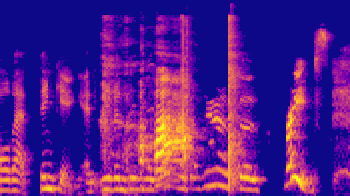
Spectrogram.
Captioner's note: laughter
